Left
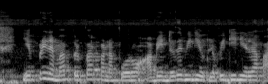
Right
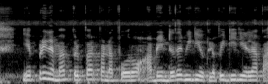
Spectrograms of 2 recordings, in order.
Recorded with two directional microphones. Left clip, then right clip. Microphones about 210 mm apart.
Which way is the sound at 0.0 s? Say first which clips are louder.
Right 6 dB; 15° right (ahead or behind).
